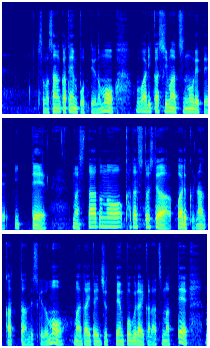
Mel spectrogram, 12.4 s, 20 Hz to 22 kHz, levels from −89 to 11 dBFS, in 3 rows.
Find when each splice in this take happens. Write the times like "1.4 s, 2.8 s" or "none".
4.3 s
